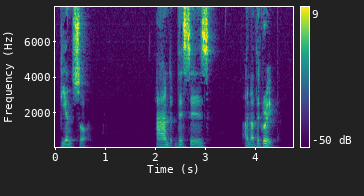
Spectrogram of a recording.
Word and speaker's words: pienso: think but i think is not penso but the e has split into i e it's collapsed into ie i say collapse because it's to do with the stress that's being put on that syllable that makes it change so pento becomes pienso and this is another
